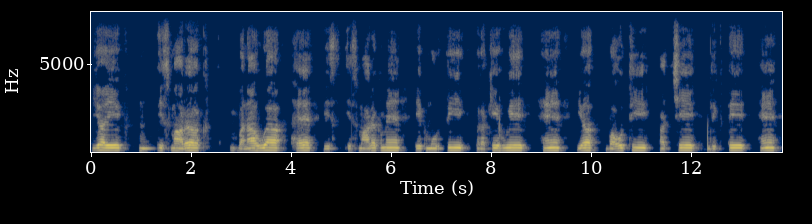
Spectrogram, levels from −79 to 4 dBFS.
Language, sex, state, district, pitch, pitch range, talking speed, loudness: Hindi, male, Uttar Pradesh, Muzaffarnagar, 140 Hz, 130-145 Hz, 85 wpm, -18 LUFS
